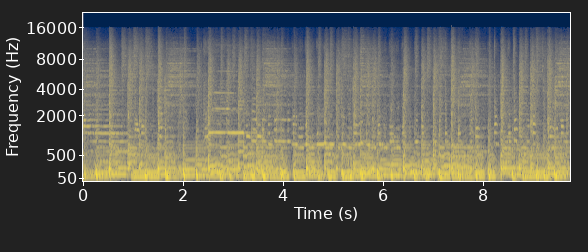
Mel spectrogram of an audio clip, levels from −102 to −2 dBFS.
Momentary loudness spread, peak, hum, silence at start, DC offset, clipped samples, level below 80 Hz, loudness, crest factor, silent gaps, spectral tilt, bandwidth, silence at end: 2 LU; 0 dBFS; none; 0 s; under 0.1%; under 0.1%; -22 dBFS; -15 LUFS; 14 dB; none; -6 dB/octave; 14 kHz; 0 s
